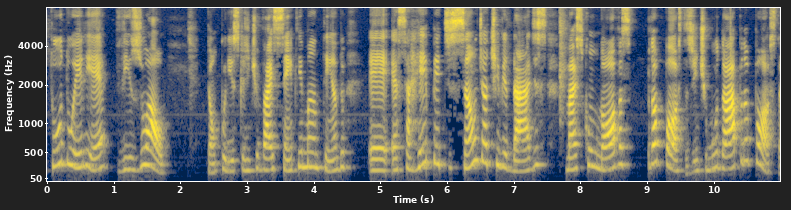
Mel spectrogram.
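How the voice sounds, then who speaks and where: A woman's voice: fairly high pitch, sharp tone. A Brazilian woman teacher patiently explaining a classroom activity, repeating key words often. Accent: Brazilian Portuguese. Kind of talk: instructional explanation.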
